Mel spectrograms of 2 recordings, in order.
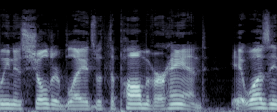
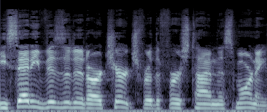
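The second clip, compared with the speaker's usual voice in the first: usual speaking voice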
